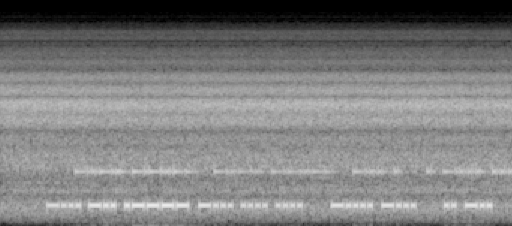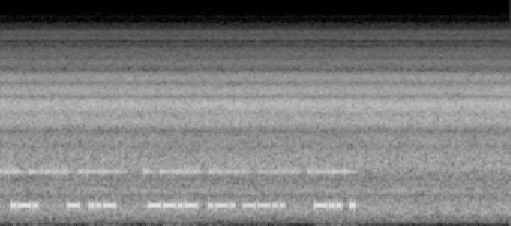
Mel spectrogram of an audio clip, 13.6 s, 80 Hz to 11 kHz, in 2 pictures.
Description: Morse code, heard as two keyed tones, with radio static, fading and room echo. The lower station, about 25 wpm, 390 Hz: BD1BHH 6B ID R TU QRZ DE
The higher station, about 22 wpm, 870 Hz: CQ CQ DE EB5BW EB5BW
